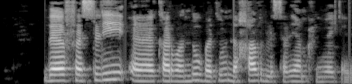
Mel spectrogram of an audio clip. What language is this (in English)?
Pashto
